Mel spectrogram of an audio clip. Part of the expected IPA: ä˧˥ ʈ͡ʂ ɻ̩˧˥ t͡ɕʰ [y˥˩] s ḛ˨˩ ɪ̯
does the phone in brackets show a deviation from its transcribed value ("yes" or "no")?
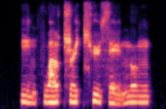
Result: no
